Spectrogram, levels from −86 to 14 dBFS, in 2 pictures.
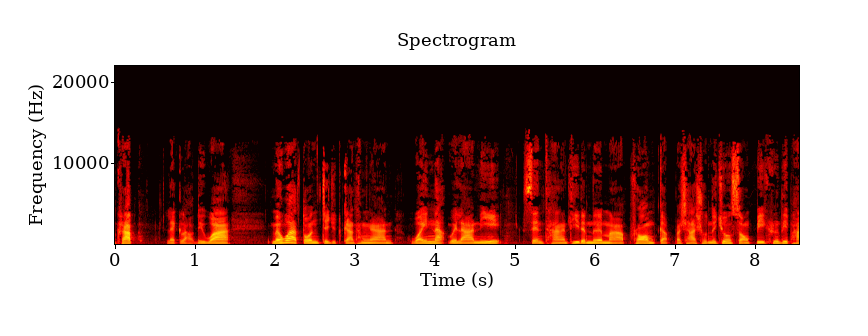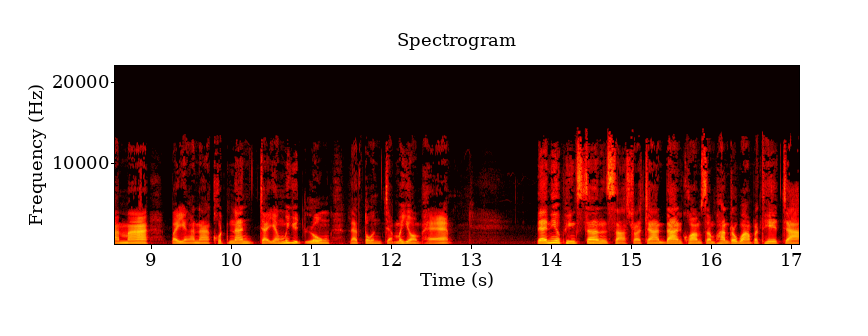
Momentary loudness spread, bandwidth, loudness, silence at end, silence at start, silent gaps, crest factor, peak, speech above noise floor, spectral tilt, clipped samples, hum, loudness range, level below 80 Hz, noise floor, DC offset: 10 LU; 13.5 kHz; -23 LUFS; 0 s; 0.05 s; none; 24 dB; 0 dBFS; 39 dB; -4.5 dB/octave; under 0.1%; none; 4 LU; -58 dBFS; -62 dBFS; under 0.1%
